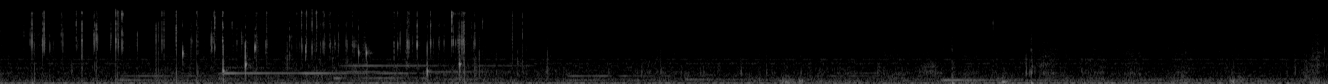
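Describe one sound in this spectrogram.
A young woman whispers softly, close to a microphone.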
